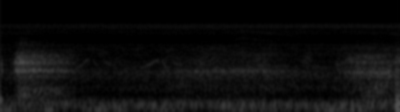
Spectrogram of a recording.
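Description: Faint outdoor background noise, a low even hiss with a few faint high chirps in the first second.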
